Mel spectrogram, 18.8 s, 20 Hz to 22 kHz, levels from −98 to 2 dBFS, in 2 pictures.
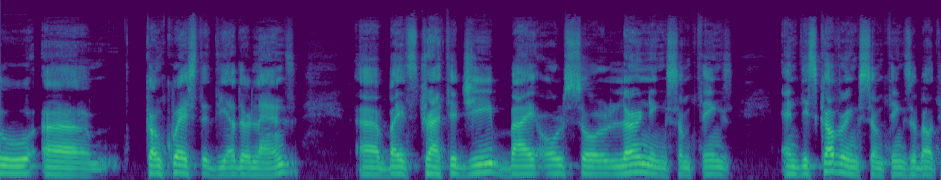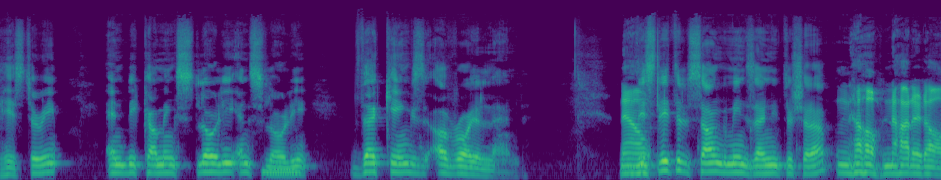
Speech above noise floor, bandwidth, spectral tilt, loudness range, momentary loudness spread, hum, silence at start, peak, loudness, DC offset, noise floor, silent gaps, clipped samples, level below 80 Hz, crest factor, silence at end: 47 dB; 16 kHz; -4.5 dB/octave; 4 LU; 10 LU; none; 0 s; -8 dBFS; -31 LUFS; under 0.1%; -78 dBFS; none; under 0.1%; -74 dBFS; 22 dB; 0 s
